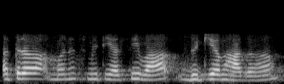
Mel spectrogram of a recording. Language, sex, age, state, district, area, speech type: Sanskrit, female, 18-30, Manipur, Kangpokpi, rural, conversation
